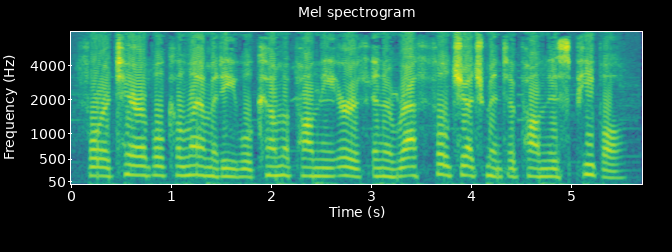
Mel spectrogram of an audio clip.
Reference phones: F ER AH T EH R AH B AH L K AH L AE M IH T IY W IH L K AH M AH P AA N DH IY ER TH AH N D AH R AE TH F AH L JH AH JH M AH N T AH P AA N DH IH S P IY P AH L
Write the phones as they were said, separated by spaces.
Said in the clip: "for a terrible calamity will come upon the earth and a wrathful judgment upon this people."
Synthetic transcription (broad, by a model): F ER AH T EH R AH B L K AH L AE M IH T IY W IH L K AH M AH P AA N DH IY ER TH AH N AH R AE TH F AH L JH AH JH M AH N T AH P AA N DH IH S P IY P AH L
